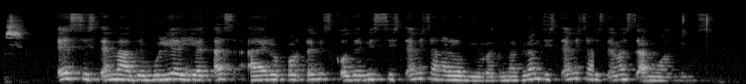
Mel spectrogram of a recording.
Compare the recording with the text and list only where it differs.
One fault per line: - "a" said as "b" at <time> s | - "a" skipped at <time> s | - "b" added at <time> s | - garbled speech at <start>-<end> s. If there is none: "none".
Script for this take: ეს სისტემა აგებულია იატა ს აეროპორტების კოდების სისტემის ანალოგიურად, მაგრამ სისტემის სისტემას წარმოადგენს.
none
